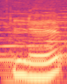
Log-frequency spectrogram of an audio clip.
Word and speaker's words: le: So, le would be, I think, a schwa.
